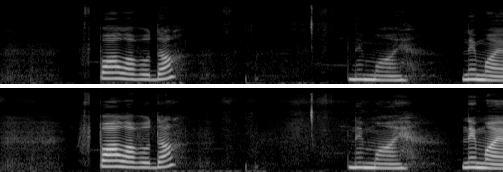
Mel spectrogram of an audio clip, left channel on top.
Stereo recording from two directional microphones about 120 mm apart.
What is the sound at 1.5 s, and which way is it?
Speech, 40° left (ahead or behind).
